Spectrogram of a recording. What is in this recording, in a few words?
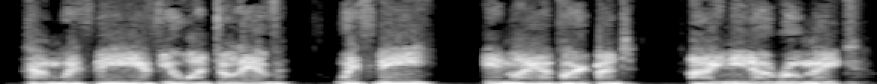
soldier robot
